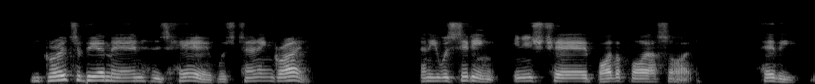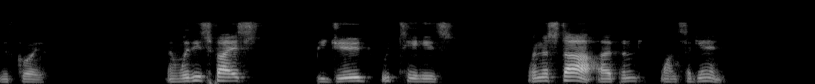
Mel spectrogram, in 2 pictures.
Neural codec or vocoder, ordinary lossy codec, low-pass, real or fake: none; Opus, 16 kbps; 7.2 kHz; real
